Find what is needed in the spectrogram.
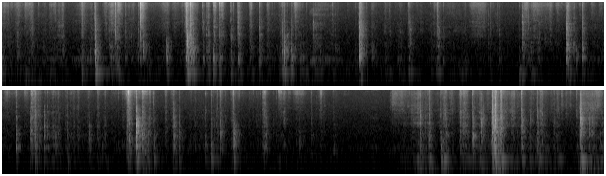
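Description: Thin laser-cut wooden panels being fitted together by hand, their finger joints giving scattered light clicks and knocks, with a quieter spell about three-quarters of the way through.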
